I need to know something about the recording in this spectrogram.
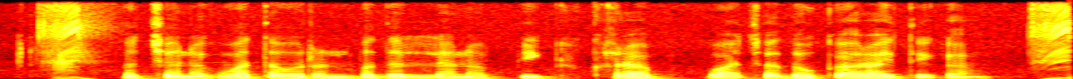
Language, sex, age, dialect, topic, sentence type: Marathi, male, 31-35, Varhadi, agriculture, question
